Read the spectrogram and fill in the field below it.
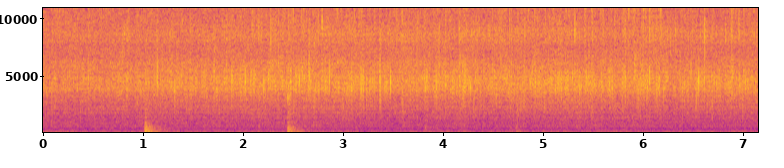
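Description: Onion, ginger, garlic and green chili fry with spices in oil for mutton curry, a loud, even sizzle broken by a couple of sharp stirring knocks.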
